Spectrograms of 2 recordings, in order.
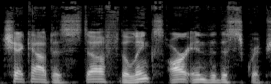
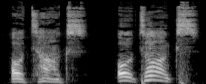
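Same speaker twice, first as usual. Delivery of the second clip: mock passionate moan; 7 semitones higher, 4 dB louder, slower than usual. Moaning lovers' cry.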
